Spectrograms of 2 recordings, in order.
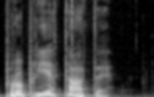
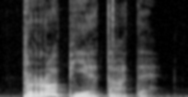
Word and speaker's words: proprietate: La fel este termenul proprietate, pe care unii îl pronunță proprietate.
